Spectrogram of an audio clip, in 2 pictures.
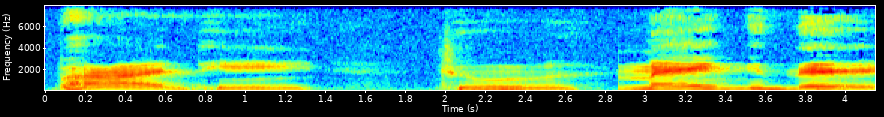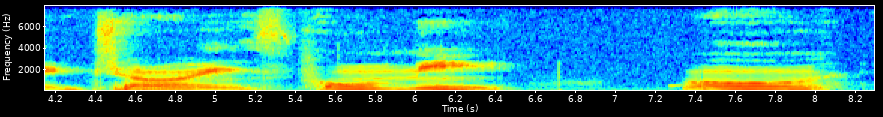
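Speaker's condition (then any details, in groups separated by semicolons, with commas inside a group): Primary lateral sclerosis; voice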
